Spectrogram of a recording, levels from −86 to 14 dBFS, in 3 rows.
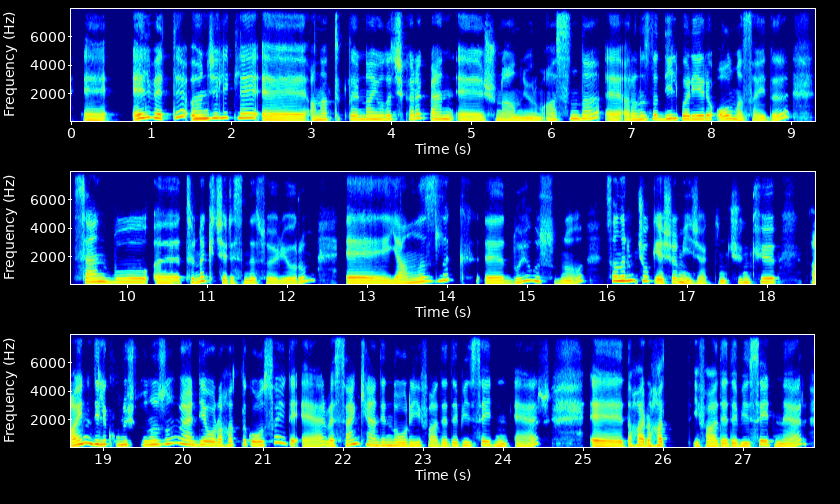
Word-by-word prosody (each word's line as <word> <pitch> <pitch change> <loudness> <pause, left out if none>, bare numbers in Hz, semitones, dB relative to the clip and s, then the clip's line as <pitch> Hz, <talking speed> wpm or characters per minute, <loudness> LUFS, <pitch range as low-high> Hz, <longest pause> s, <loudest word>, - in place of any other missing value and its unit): Eee, 180 -1 -2 0.3
elbette 285 - +4
öncelikle, 310 +4 +4
eee, 190 -3 +2
anlattıklarından 225 +4 -2
yola 240 0 +1
çıkarak 275 +4 -4
ben, 235 +1 +1
eee, 185 -1 -1
şunu 195 +2 -6
anlıyorum. 155 -6 -2
Aslında, 260 +8 -2
eee, 190 0 -1
aranızda 225 +5 -1
dil 260 +1 +1
bariyeri 235 +2 +4
olmasaydı 190 - -1 0.4
sen 255 -2 +1
bu, 245 -1 +1
ııı, 190 -1 +1
tırnak 260 +6 0
içerisinde 170 -4 -4
söylüyorum, 155 - -3 0.5
eee, 185 - +4 0.5
"yalnızlık", 270 - -1 0.3
ııı, 180 -2 0
duygusunu 260 - -3 0.2
sanırım 320 +2 +5
çok 310 -3 -4
yaşamayacaktın. 160 - -2
Çünkü 225 +5 0 0.4
aynı 300 - +5
dili 285 0 +5
konuştuğunuzun 265 +6 0
verdiği 260 -6 +2
o 235 -1 +4
rahatlık 235 +5 -3
olsaydı 260 - +1
eğer 200 +9 -2
ve 185 - +2
sen 255 - +1
kendini 220 -7 -1
doğru 205 0 0
ifade 205 -1 -3
edebilseydin 205 - -2
eğer, 270 - -5 0.5
eee, 170 -3 +4
daha 215 +5 +2
rahat 220 +5 +2 0.3
ifade 185 0 -1
edebilseydin 195 +3 -1
eğer 165 - -1
230 Hz, 110 wpm, -19 LUFS, 185-260 Hz, 0.5 s, sanırım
